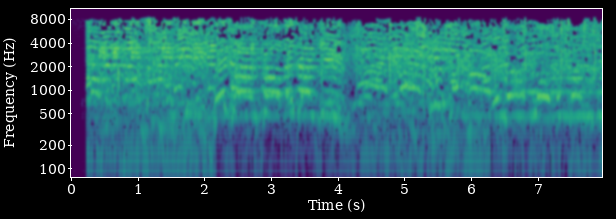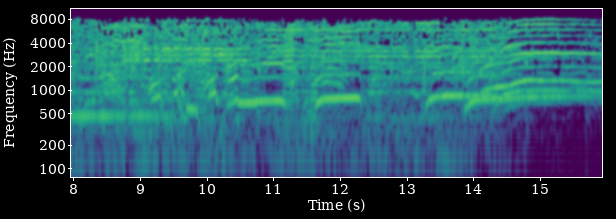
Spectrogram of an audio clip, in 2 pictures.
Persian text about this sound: در بیرون از ایستگاه مترو شریعتی تهران هم معترضان بعد از ظهر امروز تجمع کردند، شعارهای مختلف دادند. بخشی از صدای اونها رو میتونیم الان بشنویم.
